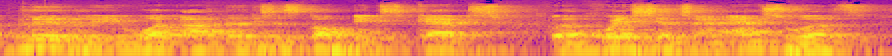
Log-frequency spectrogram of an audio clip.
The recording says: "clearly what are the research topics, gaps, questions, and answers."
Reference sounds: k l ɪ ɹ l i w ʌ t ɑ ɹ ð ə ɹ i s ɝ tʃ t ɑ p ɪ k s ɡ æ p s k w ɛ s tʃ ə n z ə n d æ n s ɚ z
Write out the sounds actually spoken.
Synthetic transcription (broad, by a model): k l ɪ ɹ l i w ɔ t ɑ ɹ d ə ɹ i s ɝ s t ɑ p ɪ k s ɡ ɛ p s k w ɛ s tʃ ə n s ə n d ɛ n s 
